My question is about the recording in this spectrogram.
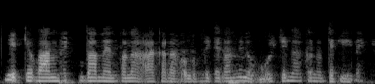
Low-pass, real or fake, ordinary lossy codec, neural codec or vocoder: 14.4 kHz; fake; AAC, 24 kbps; codec, 32 kHz, 1.9 kbps, SNAC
